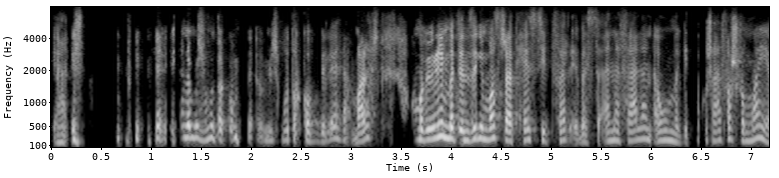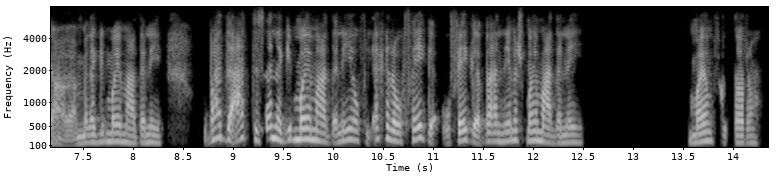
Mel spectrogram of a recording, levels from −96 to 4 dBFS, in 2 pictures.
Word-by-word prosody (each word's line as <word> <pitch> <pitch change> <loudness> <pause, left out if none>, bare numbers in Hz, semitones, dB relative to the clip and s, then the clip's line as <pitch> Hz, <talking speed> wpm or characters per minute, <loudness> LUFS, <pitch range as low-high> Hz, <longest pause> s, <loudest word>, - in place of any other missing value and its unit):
يعني 165 0 -6 1.2
أنا 255 - +7
مش 255 -5 -1
متقبّلة، 250 +1 -3
مش 200 - -8
متقبلاها 195 +1 -3
ما - - 0
أعرفش 255 - +3 0.4
هم 215 - +5
بيقولوا 215 +2 +7
لي 280 - +12
أمّا 255 -4 +11
تنزلي 230 +2 +5
مصر 235 -2 +6
هتحسّي 205 +1 0
بفرق، 195 +3 -6
بس 160 -2 -8
أنا 195 +1 -4
فعلًا 200 +5 -3
أول 195 +2 -1
ما 170 - -4
جيت - - -15
ماكنتش 195 - -7
عارفة 195 +2 -4
أشرب 195 - +1
مَيّة، 235 +3 -1
عمالة 150 +4 -4
أجيب 170 +2 -6
مَيّة 175 0 -1
معدنية، 155 -1 -3 0.4
وبعد 230 +1 -1
قعدت 250 -4 +1
سنة 230 +3 0
أجيب 215 +3 -3
مَيّة 220 +1 +4
معدنية، 195 +1 -1
وفي 195 - -9
الآخر 230 -4 -1
أُفَاجَئ، 225 +7 -2
أُفَاجَئ 195 +2 -1
بقى 185 -1 0
إن 180 0 -5
هي 190 - -2
مش 205 -1 -4
مَيّة 190 +1 0
معدنية. 155 -2 -2 1.1
مَيّة 165 +3 +1
مفلترة. 150 -5 -5
195 Hz, 200 wpm, -24 LUFS, 175-220 Hz, 1.2 s, لي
